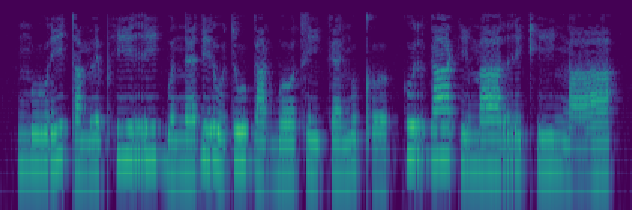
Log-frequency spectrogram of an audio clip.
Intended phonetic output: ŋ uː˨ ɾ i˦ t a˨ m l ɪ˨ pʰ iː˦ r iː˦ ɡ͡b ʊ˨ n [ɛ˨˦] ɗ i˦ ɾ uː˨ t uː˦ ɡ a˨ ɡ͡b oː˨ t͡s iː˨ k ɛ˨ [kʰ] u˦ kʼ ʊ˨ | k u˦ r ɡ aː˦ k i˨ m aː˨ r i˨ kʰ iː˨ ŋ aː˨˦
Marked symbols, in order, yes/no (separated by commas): yes, no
